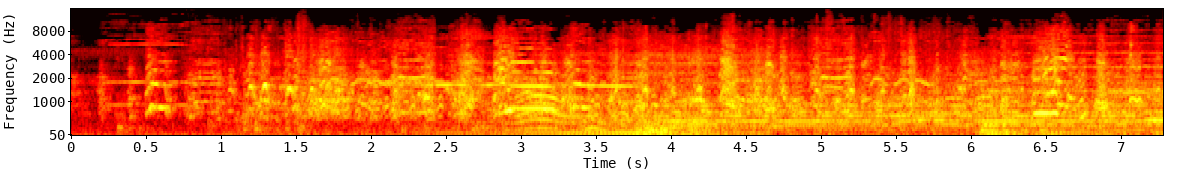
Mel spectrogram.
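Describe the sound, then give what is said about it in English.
A noisy flock of chickens in a chicken coop behind a barn clucks and squawks continuously while roosters crow loudly over them, a dense, chaotic barnyard racket with no voices. “So they try to walk past the zombies, but they wake up the roosters, and this is what happens.”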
